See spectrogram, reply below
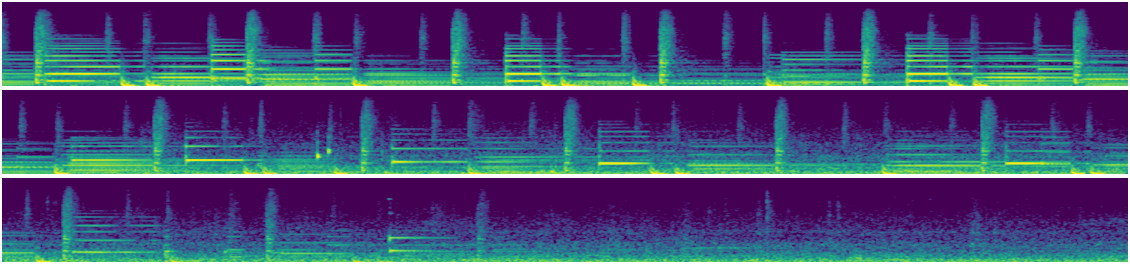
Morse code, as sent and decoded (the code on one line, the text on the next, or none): none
